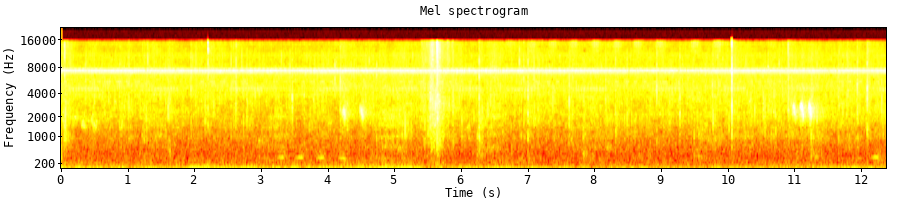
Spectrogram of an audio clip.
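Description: Chili peppers snap off their stems as they are picked by hand.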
